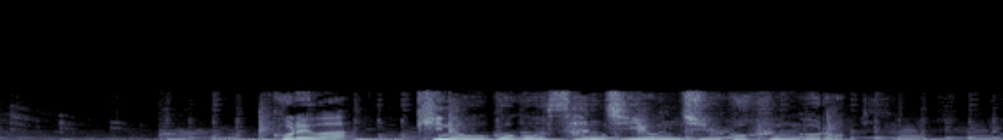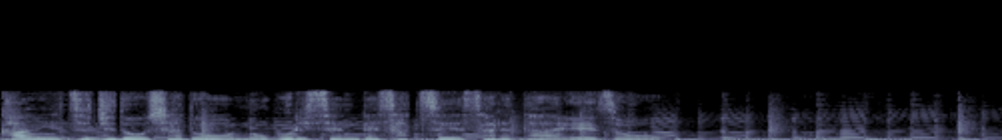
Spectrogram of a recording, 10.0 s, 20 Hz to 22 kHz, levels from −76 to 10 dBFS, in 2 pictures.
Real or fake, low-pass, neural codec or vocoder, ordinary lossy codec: real; none; none; none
